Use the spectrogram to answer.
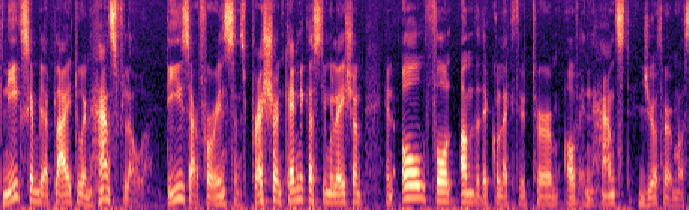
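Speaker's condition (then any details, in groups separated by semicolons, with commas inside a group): No condition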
